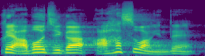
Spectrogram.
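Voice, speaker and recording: Korean pastor preaching in a reverberant hall. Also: male voice, fairly high pitch, expressive, normal speed, a bit bright. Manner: emotional personal testimony, rising to fervent exhortation. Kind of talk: sermon. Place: church sanctuary. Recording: long church hall reverb.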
